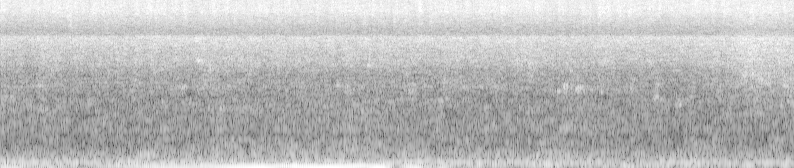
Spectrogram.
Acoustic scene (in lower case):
restroom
